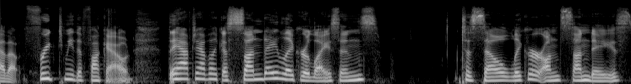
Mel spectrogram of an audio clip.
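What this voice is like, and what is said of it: Usual voice. Nothing is said of it.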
